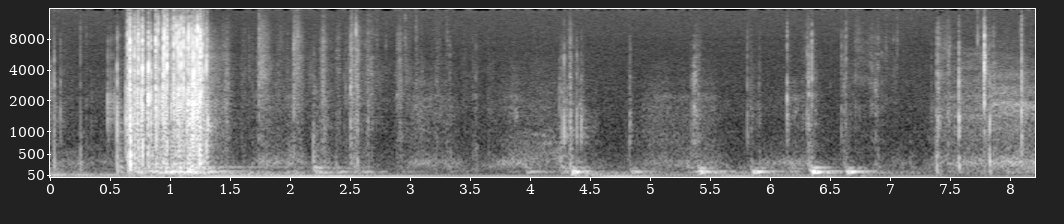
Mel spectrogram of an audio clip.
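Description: A deck of round tarot cards shuffled by hand: one loud burst of shuffling about half a second in, then soft taps and clicks as the cards are handled and laid down.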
